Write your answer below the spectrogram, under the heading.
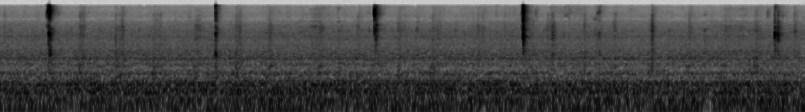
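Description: Close-up mouth sounds of someone chewing mango: a few sharp wet clicks and crunches about two to three seconds apart, over a steady low room hum.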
